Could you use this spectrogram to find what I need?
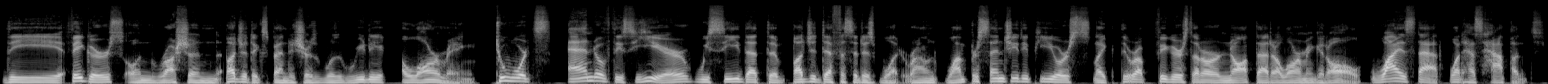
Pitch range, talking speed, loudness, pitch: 95-120 Hz, 165 wpm, -18 LUFS, 105 Hz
